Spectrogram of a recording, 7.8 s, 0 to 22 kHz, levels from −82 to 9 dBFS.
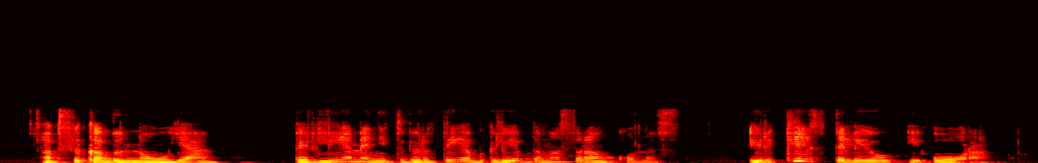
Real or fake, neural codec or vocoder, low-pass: real; none; 7.2 kHz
